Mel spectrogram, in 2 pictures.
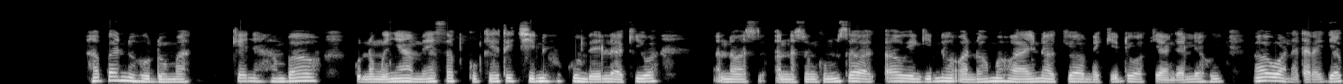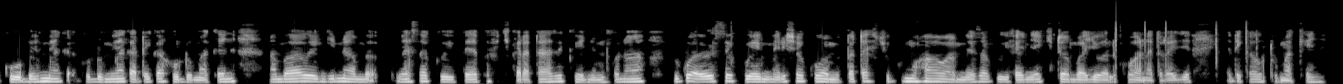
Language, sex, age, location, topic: Swahili, male, 18-24, Nakuru, government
